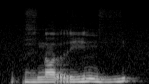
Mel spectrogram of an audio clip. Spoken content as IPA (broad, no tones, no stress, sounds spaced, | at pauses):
p æ̤ n ɒ r i n i̤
